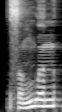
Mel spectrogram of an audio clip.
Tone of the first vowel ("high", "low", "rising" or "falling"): rising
